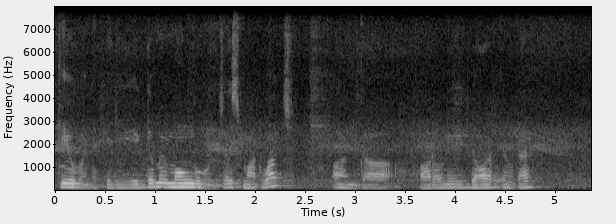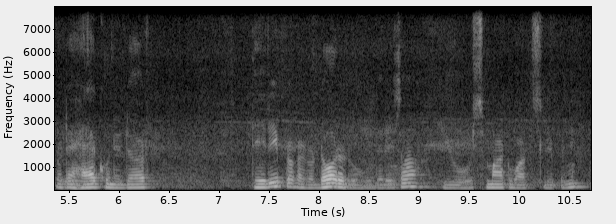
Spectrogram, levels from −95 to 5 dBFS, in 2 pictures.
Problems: constant background noise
